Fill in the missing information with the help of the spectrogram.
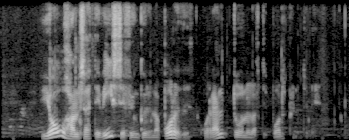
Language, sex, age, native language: Icelandic, male, 12, Icelandic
